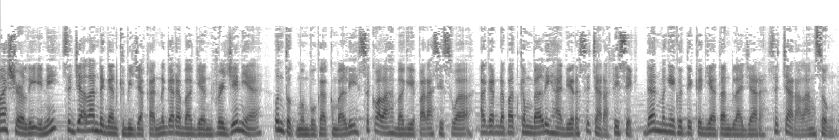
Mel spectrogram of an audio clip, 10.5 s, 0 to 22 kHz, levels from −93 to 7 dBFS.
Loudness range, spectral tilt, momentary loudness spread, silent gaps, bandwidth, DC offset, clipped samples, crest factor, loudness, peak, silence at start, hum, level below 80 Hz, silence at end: 2 LU; -4.5 dB/octave; 5 LU; none; 11.5 kHz; under 0.1%; under 0.1%; 16 dB; -24 LUFS; -8 dBFS; 0 s; none; -58 dBFS; 0 s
